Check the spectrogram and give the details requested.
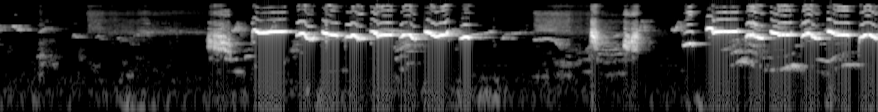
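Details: White-rumped shama singing: a fast series of high, clear whistled phrases with sweeping rising and falling notes, delivered in bursts broken by short pauses and a few harsh, noisy notes.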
